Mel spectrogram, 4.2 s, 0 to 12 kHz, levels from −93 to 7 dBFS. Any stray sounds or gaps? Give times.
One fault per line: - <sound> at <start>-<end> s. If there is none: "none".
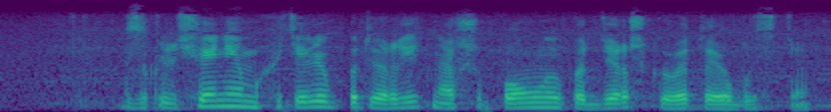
- dropout at 1.7-1.8 s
